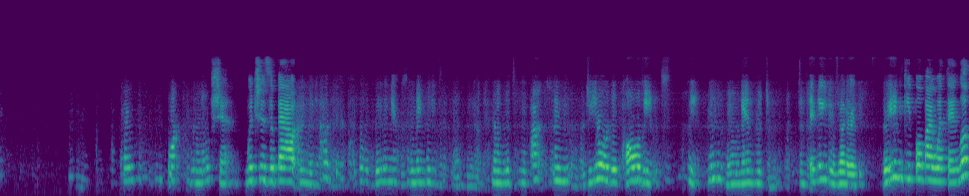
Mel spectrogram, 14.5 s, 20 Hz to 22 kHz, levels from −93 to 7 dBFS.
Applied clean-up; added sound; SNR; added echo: neural mask model DeepFilterNet 3.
